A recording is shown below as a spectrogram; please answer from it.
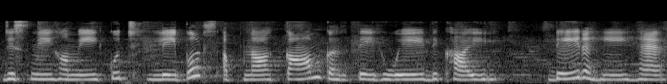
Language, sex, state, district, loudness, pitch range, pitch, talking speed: Hindi, female, Punjab, Fazilka, -19 LUFS, 225-250 Hz, 230 Hz, 100 wpm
